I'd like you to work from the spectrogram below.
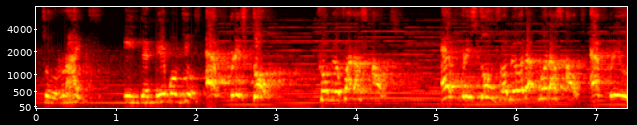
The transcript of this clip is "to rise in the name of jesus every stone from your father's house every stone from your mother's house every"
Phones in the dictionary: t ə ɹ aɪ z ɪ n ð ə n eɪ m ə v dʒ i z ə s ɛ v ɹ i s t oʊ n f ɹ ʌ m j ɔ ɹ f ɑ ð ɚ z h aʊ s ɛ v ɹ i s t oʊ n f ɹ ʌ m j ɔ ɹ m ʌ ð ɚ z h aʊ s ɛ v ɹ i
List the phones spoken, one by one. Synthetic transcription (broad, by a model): t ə ɹ aɪ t ɪ n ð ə n eɪ m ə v dʒ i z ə s ɛ v ɹ i s t oʊ n f ɹ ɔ m j ɔ f ɑ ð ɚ s h aʊ s ɛ v ɹ i s t oʊ n f ɹ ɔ m j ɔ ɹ m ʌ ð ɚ s h aʊ s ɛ v ɹ i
